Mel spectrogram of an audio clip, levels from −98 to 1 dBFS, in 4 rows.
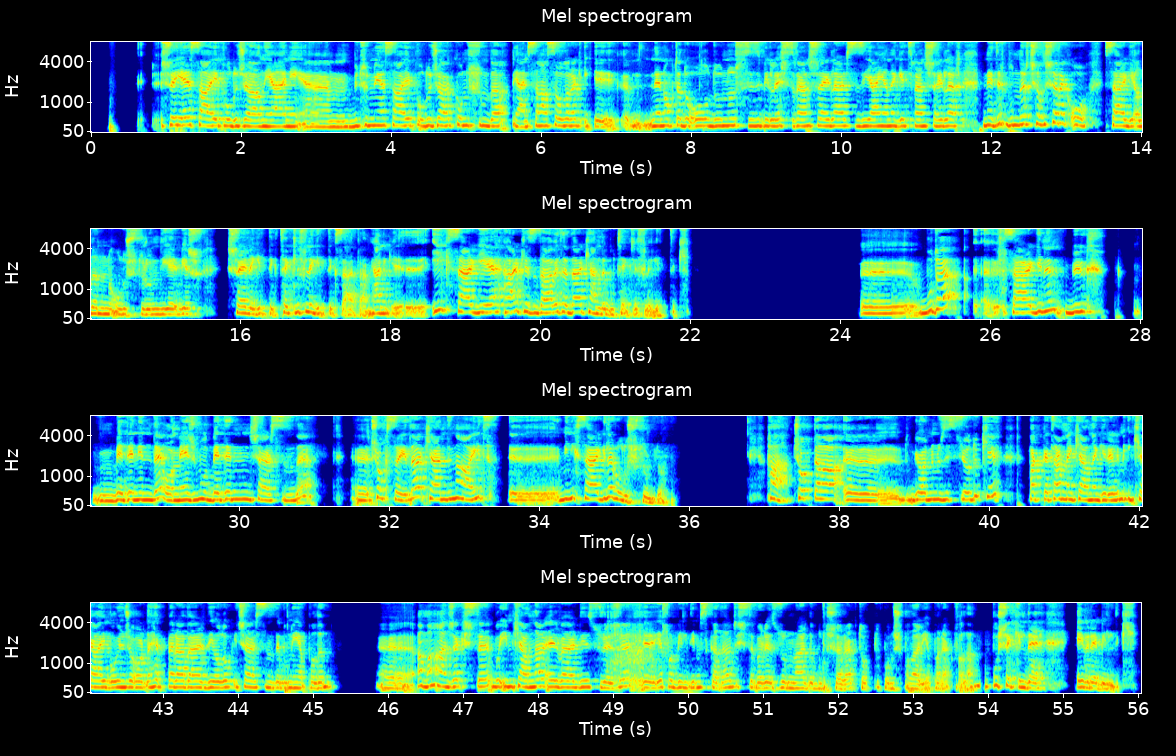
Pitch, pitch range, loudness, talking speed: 220 Hz, 205-240 Hz, -23 LUFS, 115 wpm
